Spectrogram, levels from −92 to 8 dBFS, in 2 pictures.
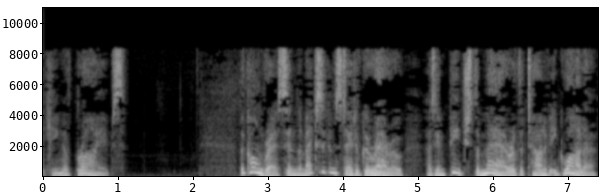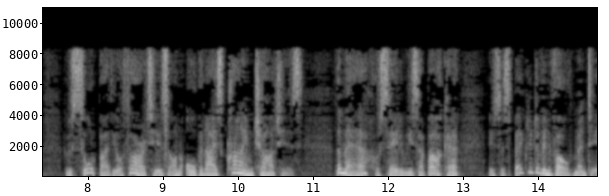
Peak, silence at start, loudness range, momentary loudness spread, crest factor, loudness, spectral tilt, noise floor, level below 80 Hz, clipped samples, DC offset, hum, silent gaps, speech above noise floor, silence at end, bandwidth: -6 dBFS; 0.05 s; 3 LU; 11 LU; 16 dB; -22 LUFS; -5.5 dB/octave; -69 dBFS; -62 dBFS; under 0.1%; under 0.1%; none; none; 48 dB; 0 s; 8.8 kHz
